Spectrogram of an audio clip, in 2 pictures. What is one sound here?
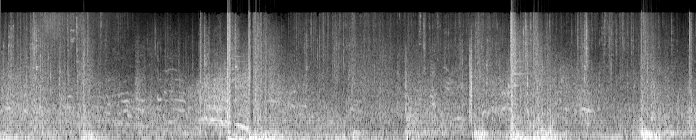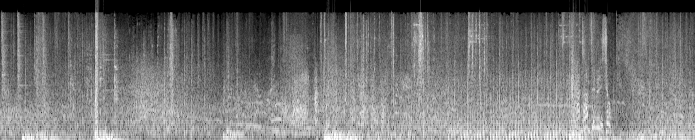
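Explosions boom and rumble nearby, again and again.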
